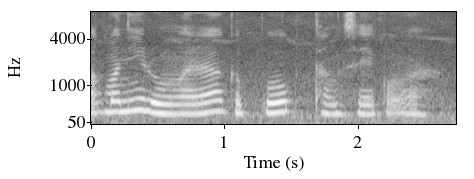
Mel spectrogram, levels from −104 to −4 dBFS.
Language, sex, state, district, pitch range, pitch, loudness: Garo, female, Meghalaya, South Garo Hills, 210-245 Hz, 225 Hz, -15 LUFS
